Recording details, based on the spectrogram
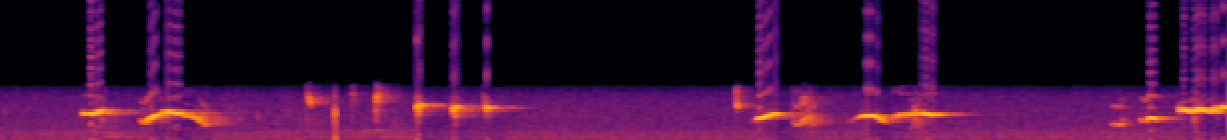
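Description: A cockatiel gives clear whistled notes, some rising and falling, in short bursts with pauses between.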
